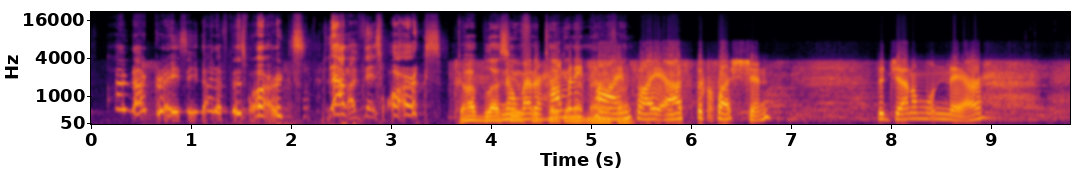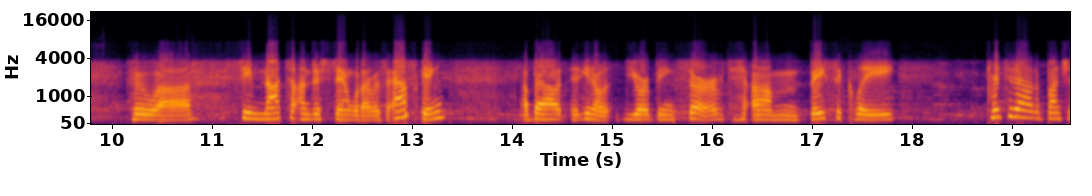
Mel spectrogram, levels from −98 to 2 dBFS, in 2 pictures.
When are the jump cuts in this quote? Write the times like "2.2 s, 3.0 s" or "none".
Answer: 3.5 s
